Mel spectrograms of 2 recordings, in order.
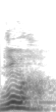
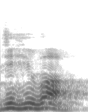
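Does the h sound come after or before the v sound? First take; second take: after; before. First: The h sound comes after the v sound. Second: The h sound comes before the v sound. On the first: The speaker calls it wrong. "जीवहा नहीं होता" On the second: The speaker calls it right. "जिहवा होता है"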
